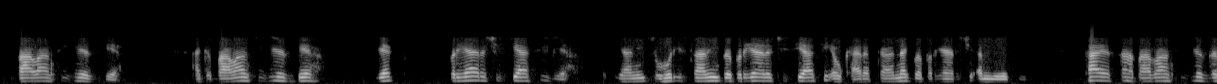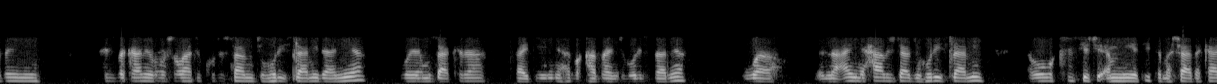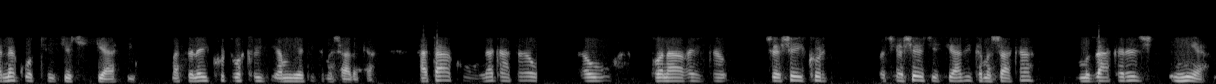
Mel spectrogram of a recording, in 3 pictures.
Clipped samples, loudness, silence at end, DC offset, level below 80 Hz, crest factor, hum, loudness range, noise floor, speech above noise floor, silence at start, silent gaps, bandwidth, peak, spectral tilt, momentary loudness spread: under 0.1%; -26 LUFS; 0.1 s; under 0.1%; -72 dBFS; 20 dB; none; 3 LU; -68 dBFS; 43 dB; 0.2 s; none; 5 kHz; -8 dBFS; -8.5 dB/octave; 12 LU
